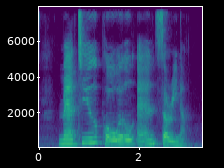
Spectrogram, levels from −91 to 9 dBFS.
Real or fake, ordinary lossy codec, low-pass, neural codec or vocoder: real; none; none; none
